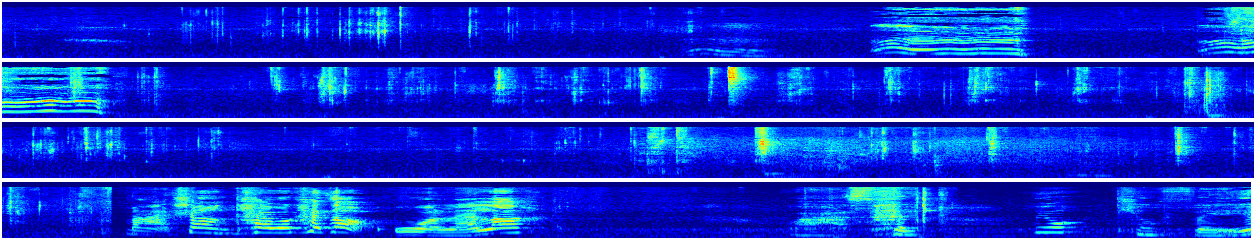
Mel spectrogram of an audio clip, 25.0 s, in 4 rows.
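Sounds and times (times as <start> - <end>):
wet chewing: 0.6 - 3.5, 6.6 - 19.4.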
